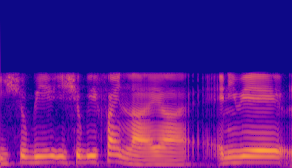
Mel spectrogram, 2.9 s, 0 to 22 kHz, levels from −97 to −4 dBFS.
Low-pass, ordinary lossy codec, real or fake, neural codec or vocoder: 3.6 kHz; none; real; none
